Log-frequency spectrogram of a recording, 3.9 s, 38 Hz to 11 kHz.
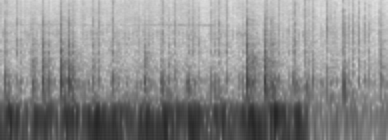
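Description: Fingertips of one hand, then both hands, tap rapidly on the cover of a closed black leather hardcover notebook resting on a wooden table. The result is a quick, uneven stream of soft, dull thuds with a low body around 100 Hz that stops after about three seconds, leaving faint scattered taps.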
